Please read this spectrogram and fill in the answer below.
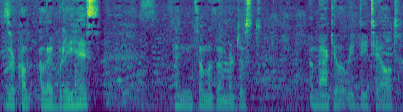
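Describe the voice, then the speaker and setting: Man, low voice, calm travel vlogger, walking-tour narration, market crowd chatter behind. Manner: calm, unhurried, sparse commentary. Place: busy outdoor market.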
